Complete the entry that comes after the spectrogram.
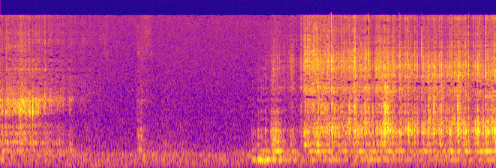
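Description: A small wooden mini rake, held in a hand with long nails, is drawn back and forth through fine white sand in a black round tray, raking lines into it. The soft, gritty scraping starts quietly, fades through a hushed stretch, then grows into louder, bright, hissy strokes for the last few seconds.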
